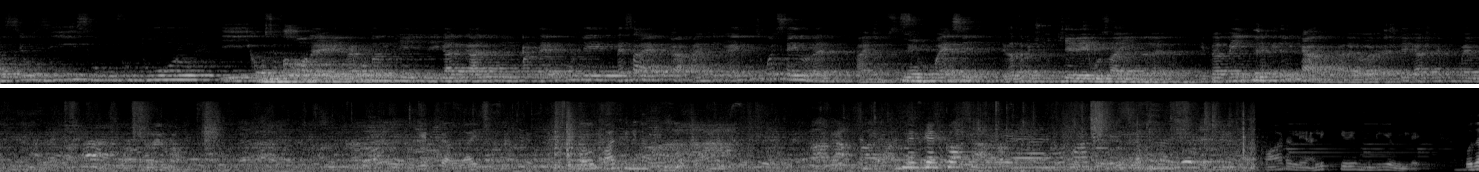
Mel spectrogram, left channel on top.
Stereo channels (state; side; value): different; both; correlation 0.01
